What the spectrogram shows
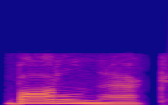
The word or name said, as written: bottleneck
